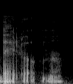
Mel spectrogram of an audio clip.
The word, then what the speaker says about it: homme: if you look carefully, you've got H here, okay? And it's not a vowel at all. But then in French, we don't pronounce it.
